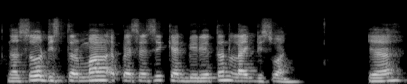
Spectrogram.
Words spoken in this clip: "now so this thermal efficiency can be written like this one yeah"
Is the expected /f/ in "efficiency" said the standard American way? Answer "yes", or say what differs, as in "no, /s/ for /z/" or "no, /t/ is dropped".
no, /p/ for /f/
